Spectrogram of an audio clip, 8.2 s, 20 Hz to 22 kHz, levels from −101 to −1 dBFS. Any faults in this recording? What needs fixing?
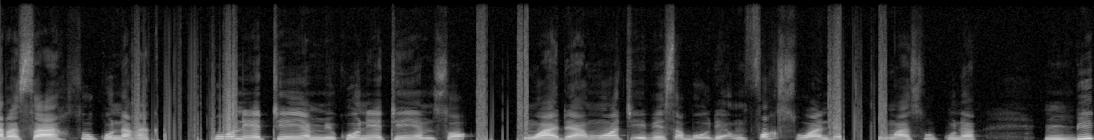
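Intermittent contact cuts the speech out at 0.99 s for about 0.41 s, at 3.58 s just after "koh neleyam so" for about 0.23 s, and at 6.21 s for about 0.29 s. A loose cable or plug opens briefly, and crackle at each break sets it apart from a clean digital dropout. Secure or replace the connector and cable.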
